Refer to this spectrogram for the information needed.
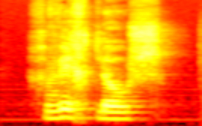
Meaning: weightless
- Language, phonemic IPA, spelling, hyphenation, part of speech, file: Dutch, /ɣəˈʋɪxt.loːs/, gewichtloos, ge‧wicht‧loos, adjective, Nl-gewichtloos.ogg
